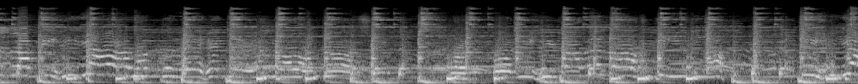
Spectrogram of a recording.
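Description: Live Bengali folk music for a jari song, with a steady, quick drum beat, rattling percussion and a wavering melody line over it.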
